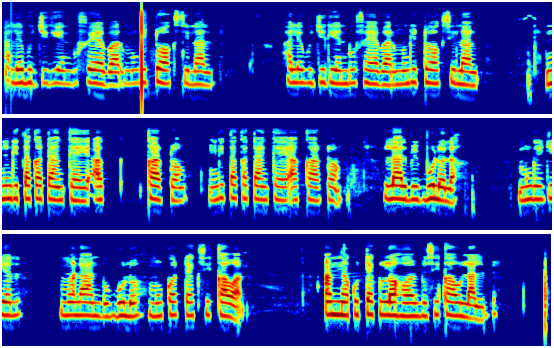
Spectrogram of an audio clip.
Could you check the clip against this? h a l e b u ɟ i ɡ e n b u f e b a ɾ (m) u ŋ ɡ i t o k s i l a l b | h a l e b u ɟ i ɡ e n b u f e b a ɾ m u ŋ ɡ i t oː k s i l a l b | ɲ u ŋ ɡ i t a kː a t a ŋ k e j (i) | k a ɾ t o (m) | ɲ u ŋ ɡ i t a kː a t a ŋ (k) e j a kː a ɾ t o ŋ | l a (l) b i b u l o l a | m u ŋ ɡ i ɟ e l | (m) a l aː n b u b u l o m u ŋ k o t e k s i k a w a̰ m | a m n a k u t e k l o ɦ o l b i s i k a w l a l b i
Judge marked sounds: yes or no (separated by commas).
yes, no, no, yes, yes, yes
